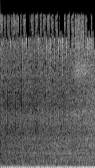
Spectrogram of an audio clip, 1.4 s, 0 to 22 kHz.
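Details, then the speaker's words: Nissan 370Z after Z1 Motorsports intake install, at idle: rapid low chuffing pulses under the engine note from a leaking exhaust flex pipe, with exhaust fumes noticed; owner plans a new Y-pipe. "I found out my my exhaust leak it is my flex pipe the flex pipe right here is leaking that's why you hear that chopping noise and the carbon monoxide so"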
